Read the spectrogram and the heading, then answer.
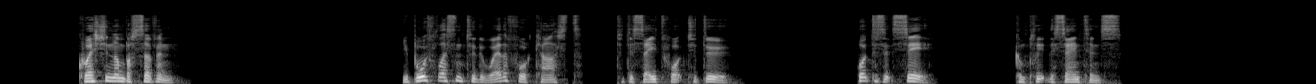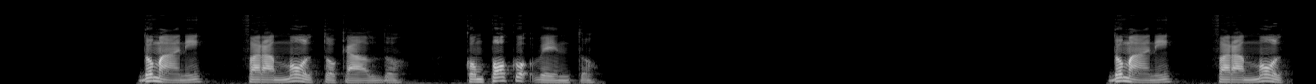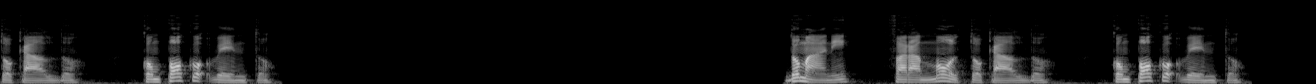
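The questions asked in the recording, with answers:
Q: What does it say? Complete the sentence.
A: Tomorrow will be very hot with little wind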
